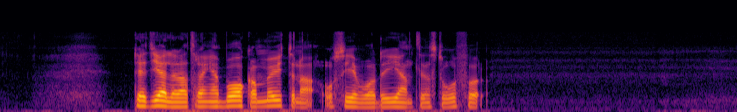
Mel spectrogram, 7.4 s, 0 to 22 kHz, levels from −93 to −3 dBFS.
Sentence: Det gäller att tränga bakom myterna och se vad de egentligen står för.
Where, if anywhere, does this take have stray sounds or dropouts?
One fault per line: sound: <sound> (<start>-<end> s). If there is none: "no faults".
no faults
